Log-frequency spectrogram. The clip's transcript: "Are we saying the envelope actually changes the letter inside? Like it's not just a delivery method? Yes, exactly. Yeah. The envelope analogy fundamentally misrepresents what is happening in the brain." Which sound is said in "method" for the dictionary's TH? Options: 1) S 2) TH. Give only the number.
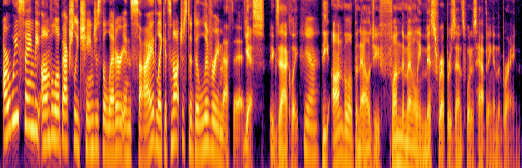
2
